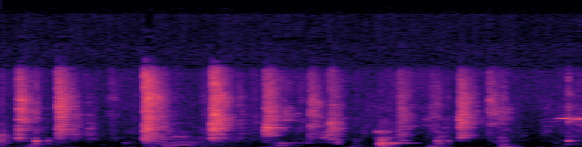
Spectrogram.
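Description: A dog named Murray pants and whimpers in short, snuffling, agitated bursts, faint and close, with no talking.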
